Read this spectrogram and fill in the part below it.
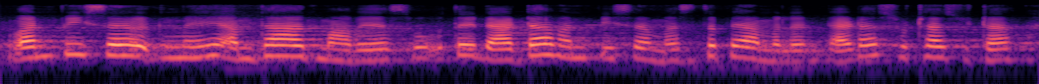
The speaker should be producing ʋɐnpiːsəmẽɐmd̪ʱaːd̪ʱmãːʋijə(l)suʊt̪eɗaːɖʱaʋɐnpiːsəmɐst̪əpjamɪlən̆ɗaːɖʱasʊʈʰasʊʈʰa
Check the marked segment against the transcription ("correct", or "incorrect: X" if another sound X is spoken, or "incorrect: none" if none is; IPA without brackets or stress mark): incorrect: none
